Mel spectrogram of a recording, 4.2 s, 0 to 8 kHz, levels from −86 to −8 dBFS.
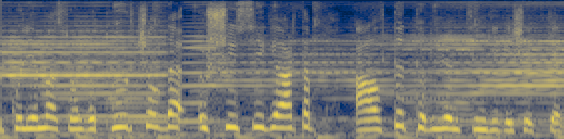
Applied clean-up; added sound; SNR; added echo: none; Harmonica; 6 dB; none.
